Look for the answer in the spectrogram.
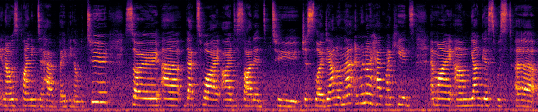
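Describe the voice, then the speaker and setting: A woman in her mid-thirties, a photographer answering viewer questions in a casual, chatty way with many ums and you-knows. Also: mid-range voice. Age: 30s. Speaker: newborn photographer and educator. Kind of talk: casual Q&A vlog. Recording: echoey room with steady background noise.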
